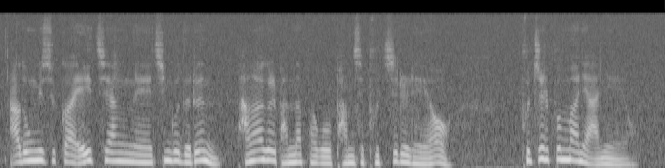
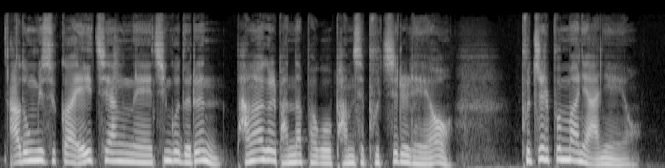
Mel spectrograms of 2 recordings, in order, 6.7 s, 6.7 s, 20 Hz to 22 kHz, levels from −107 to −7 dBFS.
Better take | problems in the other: second | hiss; noticeable; throughout; 15 dB below the speech

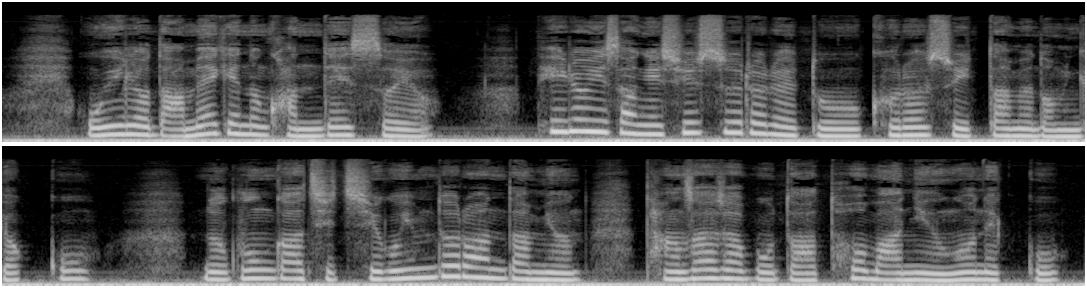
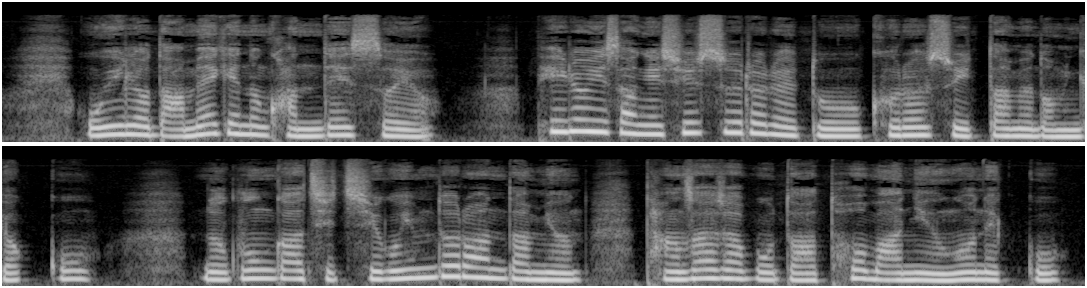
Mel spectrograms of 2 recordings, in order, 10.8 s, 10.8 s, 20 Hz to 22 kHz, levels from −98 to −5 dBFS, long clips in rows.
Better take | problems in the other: second | low rumble; faint; throughout; 20 dB below the speech

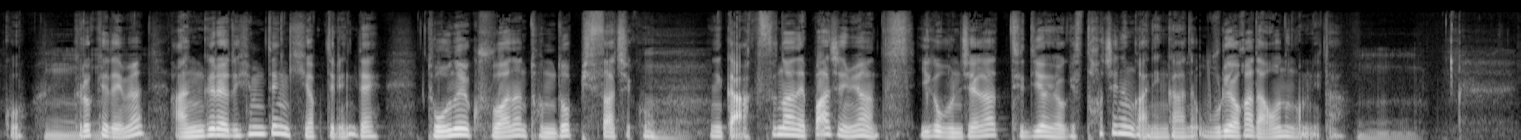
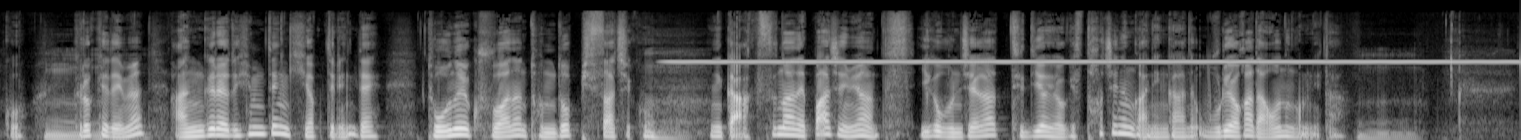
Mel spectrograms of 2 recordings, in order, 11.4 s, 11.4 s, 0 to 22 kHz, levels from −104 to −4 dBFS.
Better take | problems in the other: first | high-pitched whine; loud; from 5 s on; 3.5 kHz, 6 dB below the speech

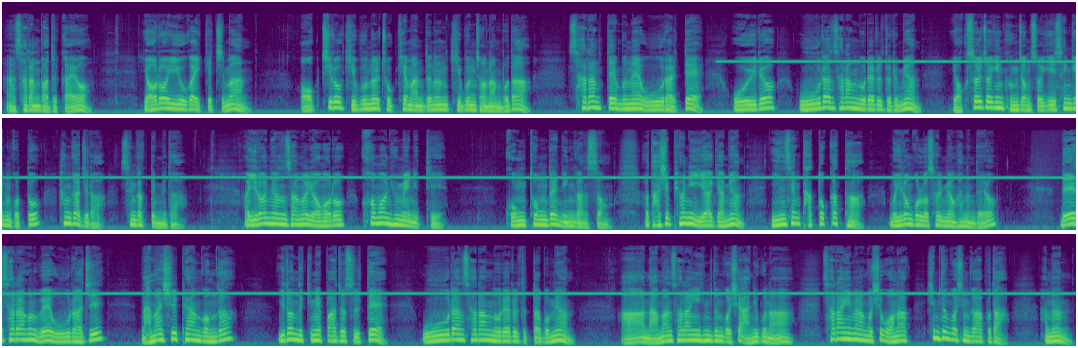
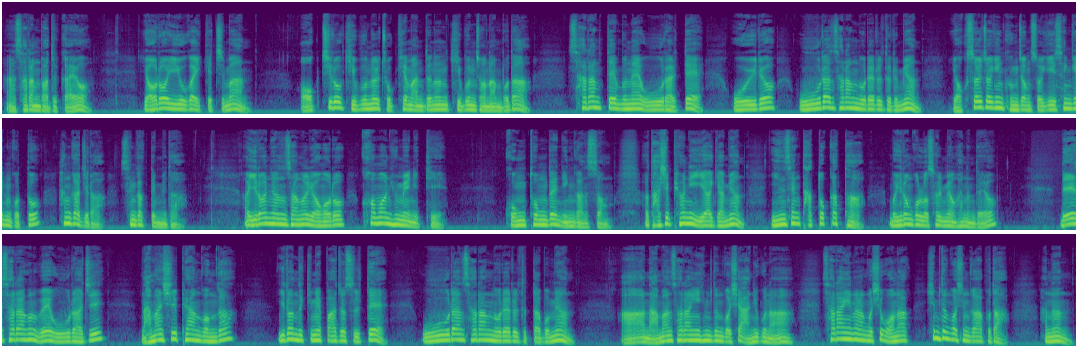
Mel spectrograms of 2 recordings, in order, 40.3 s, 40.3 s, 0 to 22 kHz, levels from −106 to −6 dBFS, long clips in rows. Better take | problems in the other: second | high-pitched whine; noticeable; from 9 s on; 3 kHz, 10 dB below the speech

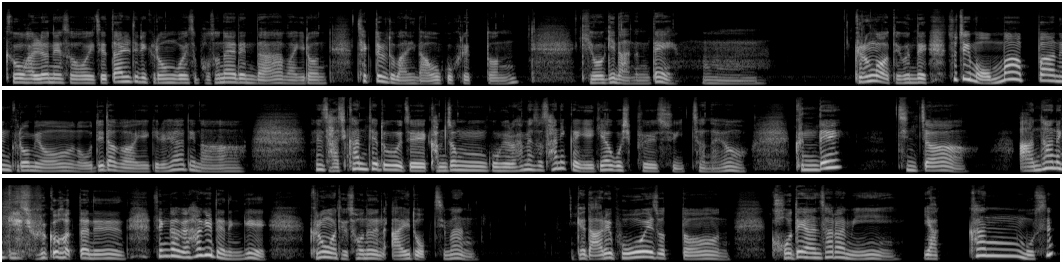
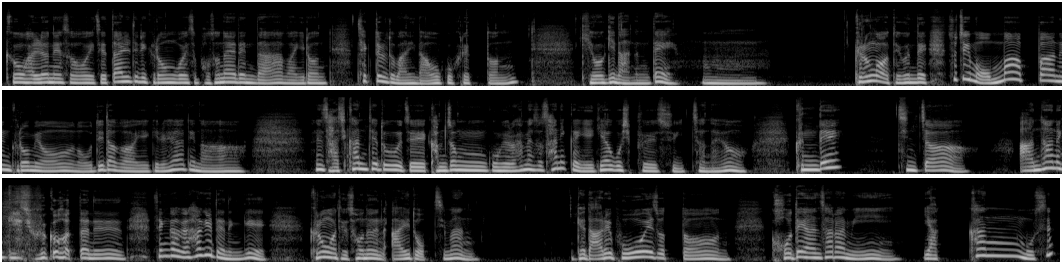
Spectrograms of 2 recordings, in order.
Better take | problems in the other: second | thin; somewhat; fading below 300 Hz

